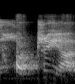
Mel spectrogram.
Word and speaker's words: Sattriya: today is origin and tradition of Satriya. We call Satriya as Hotriya. Sa we pronounce as Ho.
